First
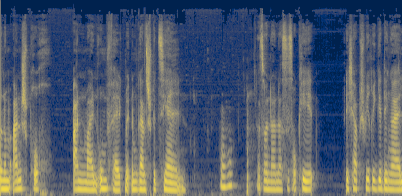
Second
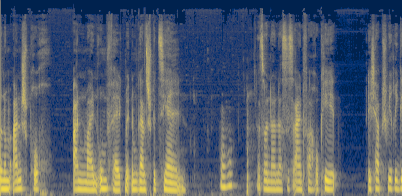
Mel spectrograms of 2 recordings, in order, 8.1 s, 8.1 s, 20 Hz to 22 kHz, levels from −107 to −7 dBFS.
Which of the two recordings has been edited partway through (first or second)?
first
